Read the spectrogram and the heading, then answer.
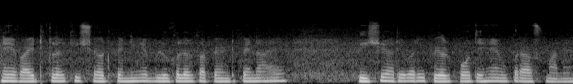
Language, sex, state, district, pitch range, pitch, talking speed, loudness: Hindi, male, Uttar Pradesh, Jalaun, 145-155 Hz, 150 Hz, 230 wpm, -20 LUFS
